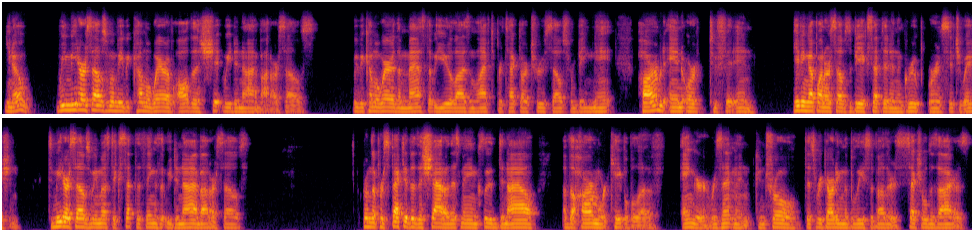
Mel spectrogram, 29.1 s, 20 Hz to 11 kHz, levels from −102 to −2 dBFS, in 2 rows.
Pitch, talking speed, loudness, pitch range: 110 Hz, 195 wpm, -26 LUFS, 105-115 Hz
